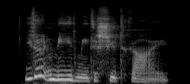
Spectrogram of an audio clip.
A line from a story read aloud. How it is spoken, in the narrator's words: Clint snapped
